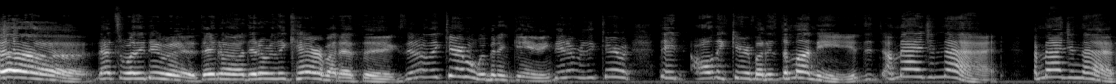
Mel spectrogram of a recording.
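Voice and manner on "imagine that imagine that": high, drawn-out, cartoonish Italian accent, words stretched. Speaker ranting about big business, slipping into a Mario voice. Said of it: "Why do I sound like a Mario now?".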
